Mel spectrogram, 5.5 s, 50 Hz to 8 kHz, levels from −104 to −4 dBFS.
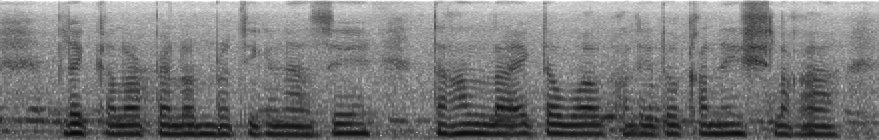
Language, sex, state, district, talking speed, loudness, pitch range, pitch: Nagamese, female, Nagaland, Kohima, 140 wpm, -15 LUFS, 180-195 Hz, 185 Hz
